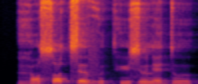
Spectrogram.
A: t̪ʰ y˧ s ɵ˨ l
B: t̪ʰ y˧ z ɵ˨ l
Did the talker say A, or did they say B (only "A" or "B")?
B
